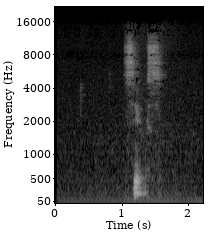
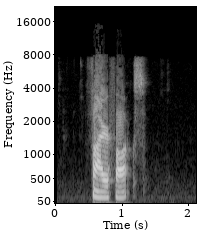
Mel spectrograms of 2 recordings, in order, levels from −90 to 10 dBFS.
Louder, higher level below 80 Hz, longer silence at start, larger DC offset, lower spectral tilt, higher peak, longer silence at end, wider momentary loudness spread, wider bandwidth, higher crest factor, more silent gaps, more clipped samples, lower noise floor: second, -30 LUFS vs -13 LUFS; second, -62 dBFS vs -52 dBFS; first, 1.05 s vs 0.55 s; neither; second, -2.5 dB/octave vs -5 dB/octave; second, -12 dBFS vs 0 dBFS; second, 0.55 s vs 0.8 s; about the same, 13 LU vs 14 LU; first, 16.5 kHz vs 8.6 kHz; first, 22 dB vs 16 dB; neither; neither; about the same, -58 dBFS vs -59 dBFS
